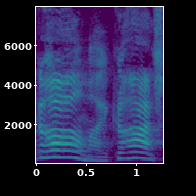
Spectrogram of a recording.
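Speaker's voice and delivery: dad reacting to twin granddaughters; dad stunned. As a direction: let the shock land. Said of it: "And he's like".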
